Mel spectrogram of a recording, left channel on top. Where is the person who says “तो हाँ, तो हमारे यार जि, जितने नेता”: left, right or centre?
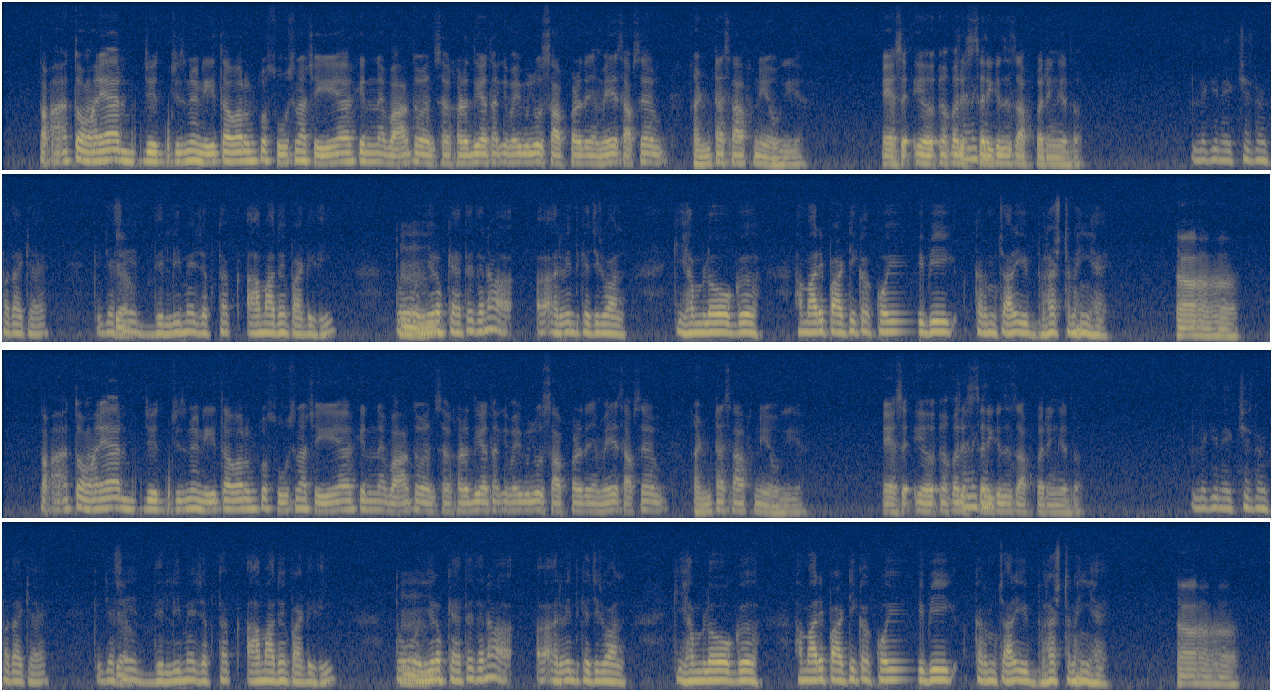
Left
